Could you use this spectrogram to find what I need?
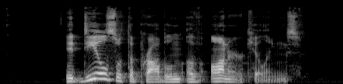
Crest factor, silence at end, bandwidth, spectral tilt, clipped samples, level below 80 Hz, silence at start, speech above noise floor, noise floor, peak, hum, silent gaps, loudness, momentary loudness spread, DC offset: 20 dB; 0.45 s; 16 kHz; -4.5 dB/octave; under 0.1%; -60 dBFS; 0.65 s; 52 dB; -71 dBFS; -2 dBFS; none; none; -20 LUFS; 15 LU; under 0.1%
